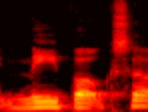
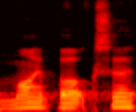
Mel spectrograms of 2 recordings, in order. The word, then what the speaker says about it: MiBoxer: review today I have the me boxer or my boxer depending on how you wish to pronounce it see for smart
